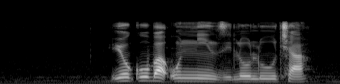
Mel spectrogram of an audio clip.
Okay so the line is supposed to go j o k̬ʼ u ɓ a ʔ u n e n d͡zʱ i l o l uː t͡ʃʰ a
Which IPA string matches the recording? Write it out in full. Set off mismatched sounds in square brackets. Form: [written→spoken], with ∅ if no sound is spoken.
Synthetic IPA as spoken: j o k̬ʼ u ɓ a ʔ u n [e→i] n d͡zʱ i l o l uː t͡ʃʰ a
